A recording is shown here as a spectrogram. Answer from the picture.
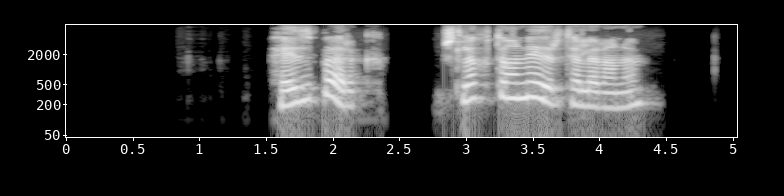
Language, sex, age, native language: Icelandic, female, 50-59, Icelandic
